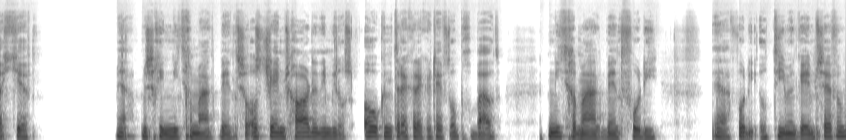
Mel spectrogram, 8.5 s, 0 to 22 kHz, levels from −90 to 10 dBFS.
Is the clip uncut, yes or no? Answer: yes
